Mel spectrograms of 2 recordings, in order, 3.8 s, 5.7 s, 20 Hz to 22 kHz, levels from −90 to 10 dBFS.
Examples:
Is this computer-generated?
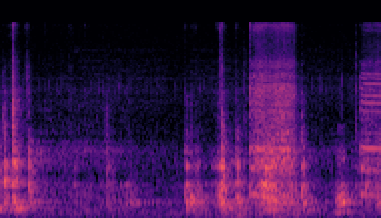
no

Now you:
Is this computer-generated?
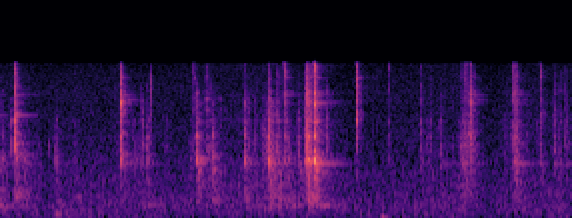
no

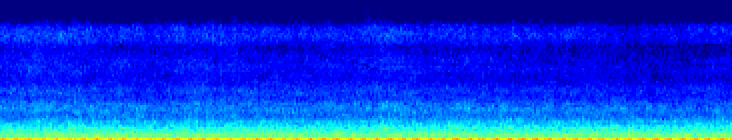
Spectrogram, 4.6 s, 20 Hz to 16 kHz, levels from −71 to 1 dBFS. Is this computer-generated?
yes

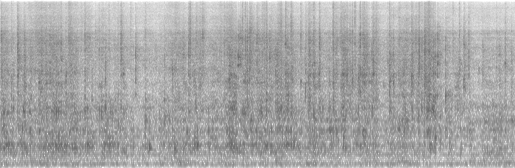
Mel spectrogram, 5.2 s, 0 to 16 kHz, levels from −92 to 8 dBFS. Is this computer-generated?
yes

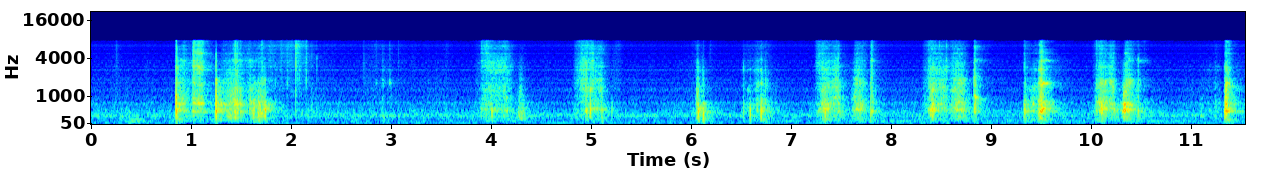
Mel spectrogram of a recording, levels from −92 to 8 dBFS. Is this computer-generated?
yes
